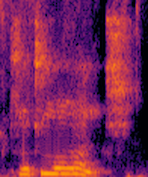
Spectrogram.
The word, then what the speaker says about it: Kuita: My name is Kuita, pronounced, QTAH.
